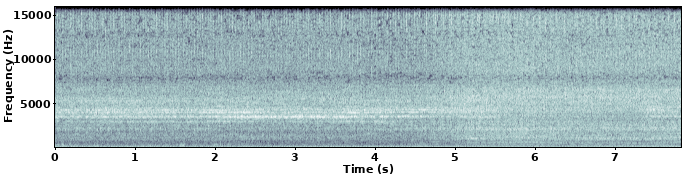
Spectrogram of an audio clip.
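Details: Peugeot 306 GTi-6 engine at idle: metallic rattle and thin screechy tone wavering in pitch over low rumble; owner asks what the rattly screechy noise is, source unknown.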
